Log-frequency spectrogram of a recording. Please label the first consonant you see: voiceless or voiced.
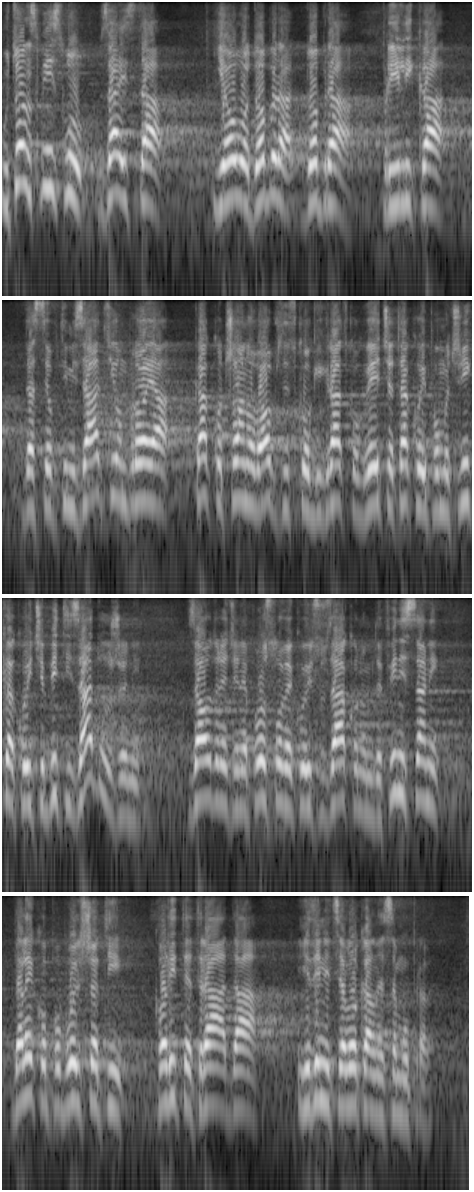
voiceless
